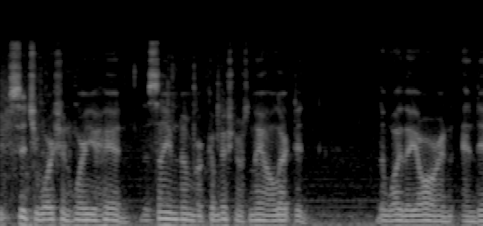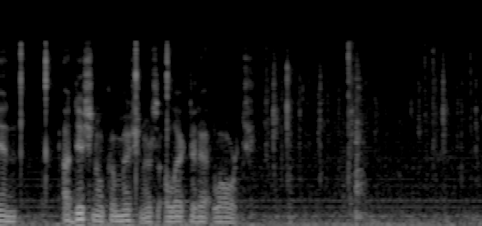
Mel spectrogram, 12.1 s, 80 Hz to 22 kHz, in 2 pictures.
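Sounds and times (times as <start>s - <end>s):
low room hum: 0.0s - 12.0s
laptop keyboard typing: 9.3s - 12.0s.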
